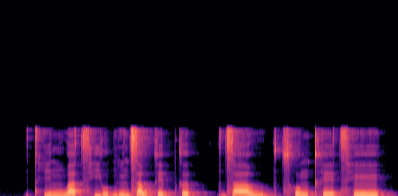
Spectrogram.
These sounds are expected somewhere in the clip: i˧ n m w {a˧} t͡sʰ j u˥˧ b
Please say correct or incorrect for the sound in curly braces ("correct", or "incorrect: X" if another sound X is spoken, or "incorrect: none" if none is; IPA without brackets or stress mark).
incorrect: a˥˧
